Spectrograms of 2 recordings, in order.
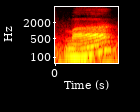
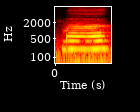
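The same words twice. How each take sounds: First: The pitch rises from middle to high. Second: The pitch stays high and level. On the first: "the rising one will be like ma" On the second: "the high level tones is like ma"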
